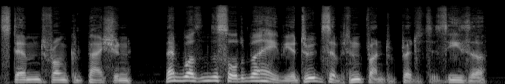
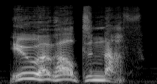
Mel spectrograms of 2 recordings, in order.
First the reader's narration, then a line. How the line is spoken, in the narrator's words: Cam spat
